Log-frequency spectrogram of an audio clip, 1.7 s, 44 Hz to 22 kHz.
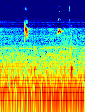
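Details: A White-headed munia, used as a stimulation and training call for other finches, gives two thin, very high piping notes about 0.7 seconds apart over a soft, low background hum.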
